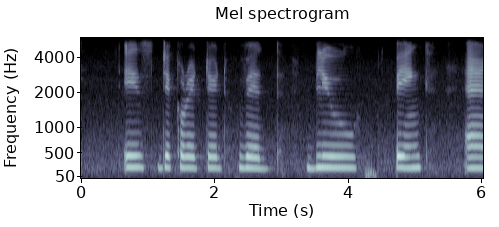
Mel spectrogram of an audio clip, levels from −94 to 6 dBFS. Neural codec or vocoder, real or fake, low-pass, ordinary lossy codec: none; real; 5.4 kHz; none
